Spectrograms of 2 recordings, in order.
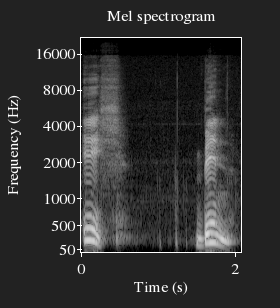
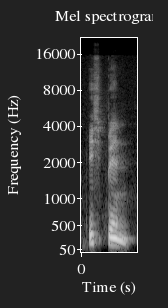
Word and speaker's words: ich bin: So ich bin. Same pronunciation as the thing that you throw your empty packets into. Ich bin.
